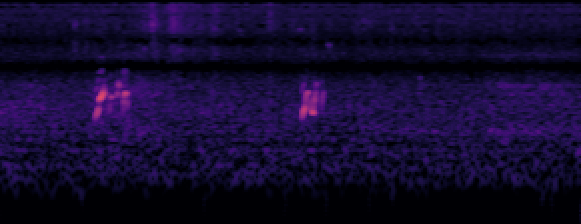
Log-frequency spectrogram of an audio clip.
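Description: Near silence with two faint, brief squeaky calls rising in pitch, about a second and a half apart.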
